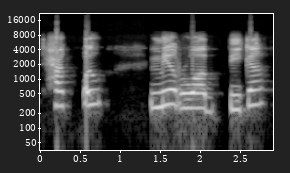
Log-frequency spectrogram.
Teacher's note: زبان کی جڑ کو اوپر تالو کے قریب نرم حصے کو لگائیں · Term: قاف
